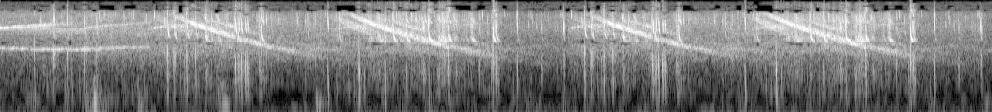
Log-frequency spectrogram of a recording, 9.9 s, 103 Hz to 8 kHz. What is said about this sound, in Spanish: Y el fragmento que hemos escuchado antes pertenecía a una aurora boreal, grabado en Alberta, Canadá, en septiembre de 1993.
